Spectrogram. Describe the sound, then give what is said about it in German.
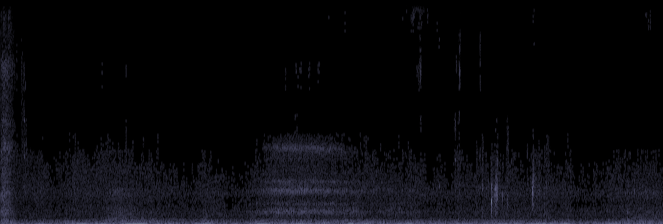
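Steady low rumble of city traffic, with engines humming and a car briefly revving around the middle, a continuous wash of road noise and no talking. “Ein paar Geräusche von der Stadt.”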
